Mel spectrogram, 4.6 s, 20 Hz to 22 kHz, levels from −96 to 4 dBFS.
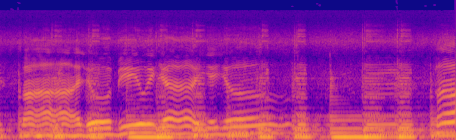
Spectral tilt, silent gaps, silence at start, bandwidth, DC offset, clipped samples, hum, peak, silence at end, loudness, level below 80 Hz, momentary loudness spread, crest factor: -6.5 dB/octave; none; 0 s; 10 kHz; under 0.1%; under 0.1%; none; -8 dBFS; 0 s; -21 LUFS; -48 dBFS; 7 LU; 12 dB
